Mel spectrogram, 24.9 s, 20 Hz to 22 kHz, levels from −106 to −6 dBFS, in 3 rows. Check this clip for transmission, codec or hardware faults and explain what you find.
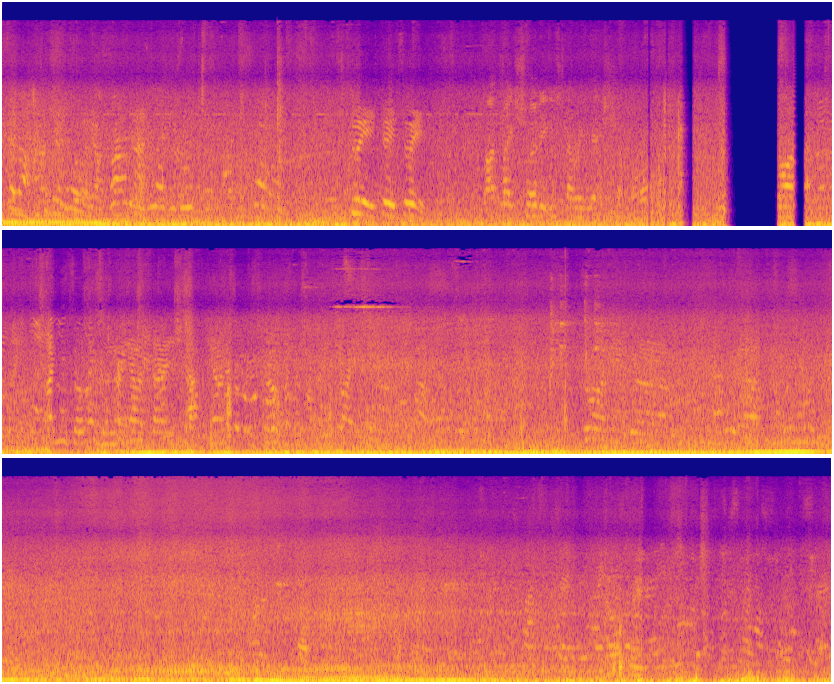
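Three kinds of network-related fault show up: repeated stalls between 6.45 and 8.04 s, a freeze inside that span, and two stretches of jitter buffer speed-up.

From 6.45 to 8.04 s there are repeated stalls (stutter): four short gaps, the longest 110 ms, about 0.25 s in all. Late packets emptied the jitter buffer, and the receiver extended the last sound each time. On a waveform the envelope repeatedly flattens; a spectrogram shows smeared, stretched patches.

From 7.22 to 7.77 s the audio halts in a call audio freeze, likely from a held-up burst of packets. The gap is filled for 0.53 s: the last sound is carried on and then fades, leaving 440 ms of near-silence. A spectrogram shows a blurred band decaying into a dark gap. The audio then resumes where it stopped.

From 12.59 to 17.70 s and from 23.01 to 24.76 s there is jitter buffer speed-up. 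The buffer held more audio than it needed, so short pitch-period pieces were cut, roughly 100 ms and 40 ms of audio. The sound runs about 2% fast at unchanged pitch. Splice points are invisible on a spectrogram, but events arrive slightly early against the timeline.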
